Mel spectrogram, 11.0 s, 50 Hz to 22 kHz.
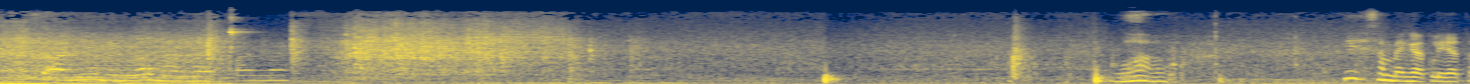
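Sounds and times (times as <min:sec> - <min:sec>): door scraping and rattling: 0:00.0 - 0:05.4
sharp knocks: 0:06.1 - 0:06.4.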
